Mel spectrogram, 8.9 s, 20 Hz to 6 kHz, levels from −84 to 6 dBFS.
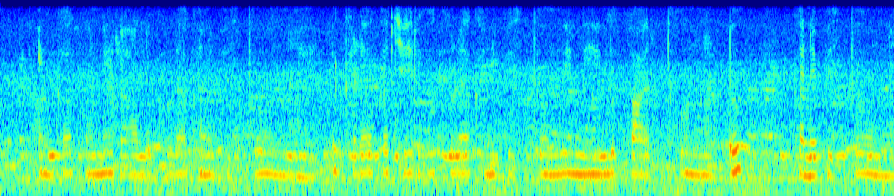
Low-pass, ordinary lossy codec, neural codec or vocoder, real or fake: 5.4 kHz; none; none; real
